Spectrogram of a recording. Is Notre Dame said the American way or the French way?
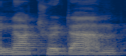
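French. It is said with a French pronunciation. "it's really Notre Dame in French"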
